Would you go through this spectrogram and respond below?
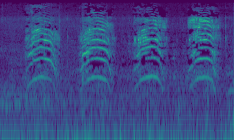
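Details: Domestic cat meowing during a prank: four loud, arched meows with rich harmonics, each rising then falling in pitch, repeated roughly once per second against a quiet indoor background.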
